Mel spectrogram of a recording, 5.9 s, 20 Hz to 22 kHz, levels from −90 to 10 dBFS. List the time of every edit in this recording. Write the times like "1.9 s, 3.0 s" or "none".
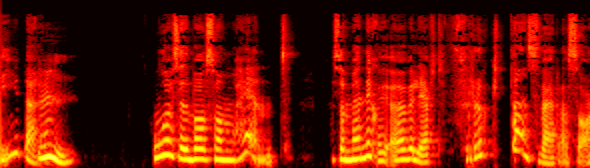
2.3 s, 3.1 s, 3.8 s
